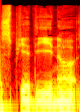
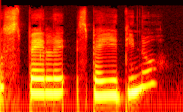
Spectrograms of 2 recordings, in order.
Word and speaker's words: spiedino: So it's lo spiedino. So how would we say that skewer? – Quello spiedino? – It's tricky. Spiedino.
